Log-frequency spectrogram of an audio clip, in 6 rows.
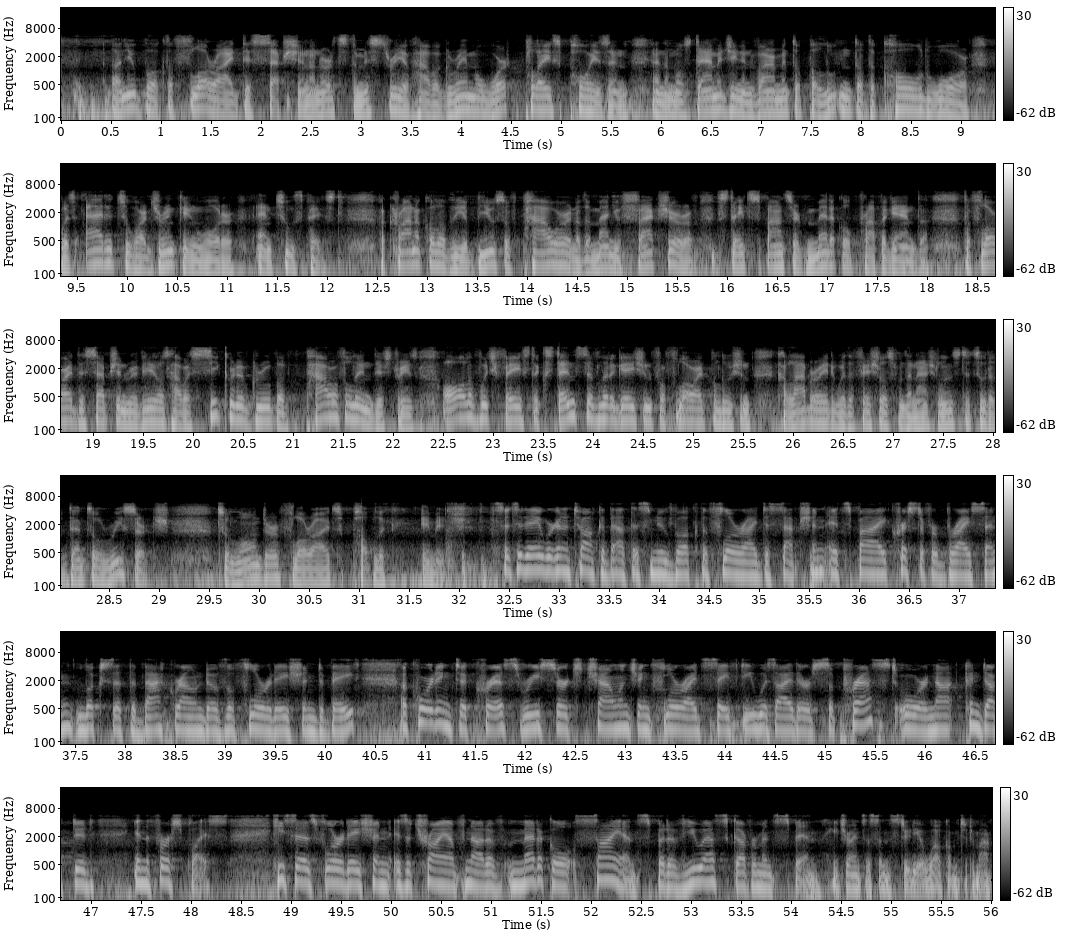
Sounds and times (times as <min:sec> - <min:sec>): Speech: 0:00.1 - 0:56.0.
